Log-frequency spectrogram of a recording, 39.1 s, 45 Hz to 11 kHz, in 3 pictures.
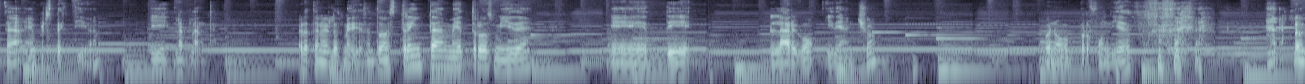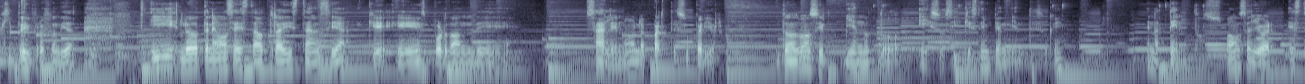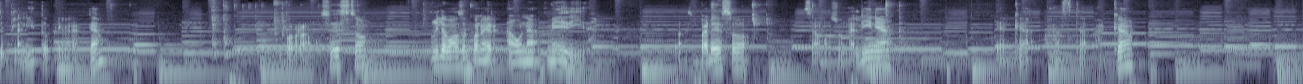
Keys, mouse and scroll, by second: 21.7 click, 22.5 click, 23.5 click, 24.6 click, 25.0-27.2 drag, 27.4 middle click, 28.2 space, 28.3 click, 28.5 click, 29.0 middle click, 29.3 click, 29.5 m, 30.0 click, 30.7 click, 34.9 Right.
